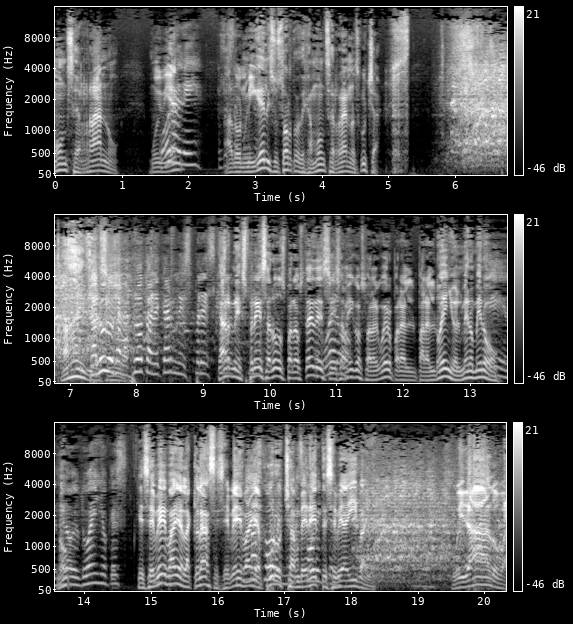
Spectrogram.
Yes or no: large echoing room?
no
